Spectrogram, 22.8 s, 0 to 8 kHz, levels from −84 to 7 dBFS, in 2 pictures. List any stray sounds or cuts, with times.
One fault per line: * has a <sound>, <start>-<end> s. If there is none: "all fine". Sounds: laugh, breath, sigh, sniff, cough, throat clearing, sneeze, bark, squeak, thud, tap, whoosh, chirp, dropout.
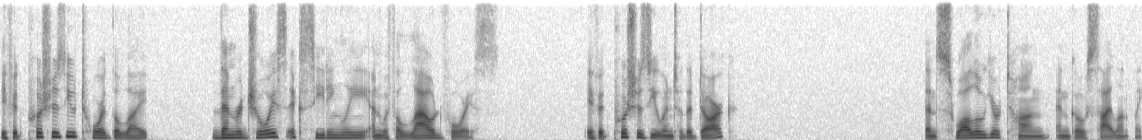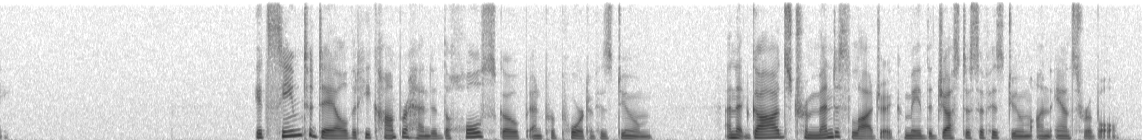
all fine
